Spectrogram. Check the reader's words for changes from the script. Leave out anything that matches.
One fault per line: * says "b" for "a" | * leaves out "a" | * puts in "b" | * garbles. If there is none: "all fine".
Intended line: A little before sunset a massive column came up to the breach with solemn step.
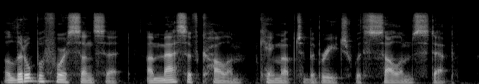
all fine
